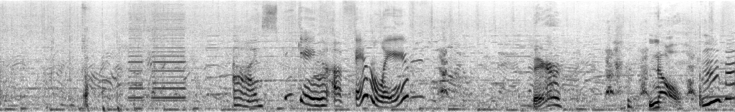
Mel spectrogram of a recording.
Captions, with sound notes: [horn honks] Ah, and speaking of family. [barks] - Bear? - [barking continues] - No! - Mm-hmm.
